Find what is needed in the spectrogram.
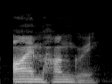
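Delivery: usual speaking voice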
